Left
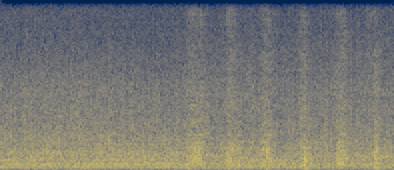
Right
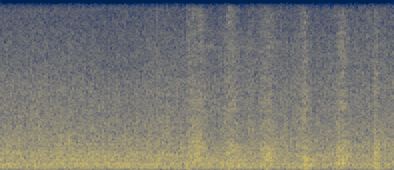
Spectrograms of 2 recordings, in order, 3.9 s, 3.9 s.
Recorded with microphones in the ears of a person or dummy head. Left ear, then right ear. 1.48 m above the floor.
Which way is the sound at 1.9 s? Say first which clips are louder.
Left 2 dB; 25° right (ahead or behind).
